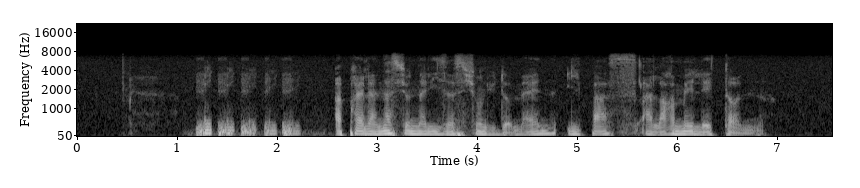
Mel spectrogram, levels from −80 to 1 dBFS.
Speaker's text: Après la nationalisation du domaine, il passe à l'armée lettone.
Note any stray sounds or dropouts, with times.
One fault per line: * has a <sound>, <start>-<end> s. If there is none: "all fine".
* has a laugh, 1.2-2.2 s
